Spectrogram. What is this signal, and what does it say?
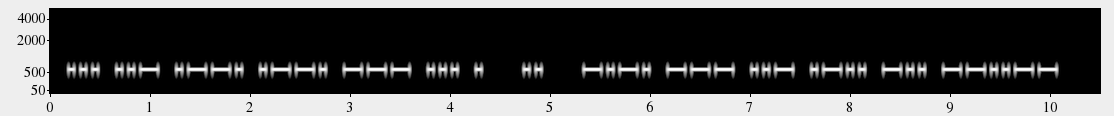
Morse code, heard as a keyed tone, about 20 wpm, 600 Hz. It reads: SUPPOSE I COULD,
